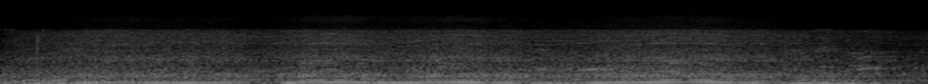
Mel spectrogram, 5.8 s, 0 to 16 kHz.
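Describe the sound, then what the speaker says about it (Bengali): A 2007 Toyota Harrier's engine runs steadily with a low droning hum and slight swells in revs, close and fairly quiet, with no talk over it. "আপনাকে ইঞ্জিনের সাউন্ড শোনানোর চেষ্টা করেছি"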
